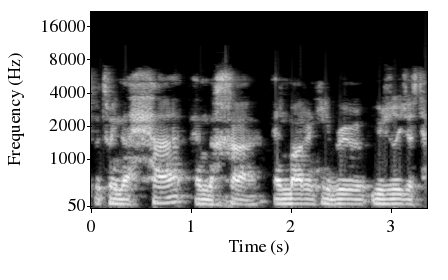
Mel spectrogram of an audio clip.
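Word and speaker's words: خ: And this is also hard to pronounce. But people usually write a KH for Kha. It's similar to, like in Hebrew, people say Chanukah. It's the exact same sound in Arabic.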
